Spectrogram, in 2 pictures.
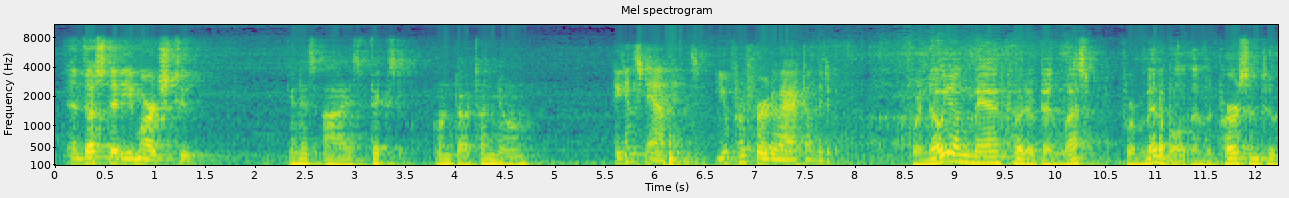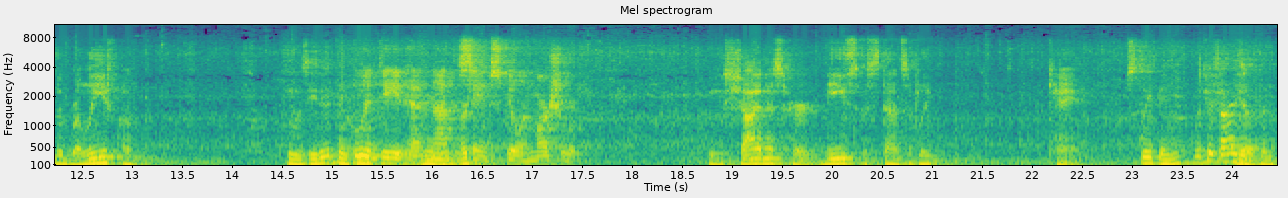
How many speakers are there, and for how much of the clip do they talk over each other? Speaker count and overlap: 4, about 11%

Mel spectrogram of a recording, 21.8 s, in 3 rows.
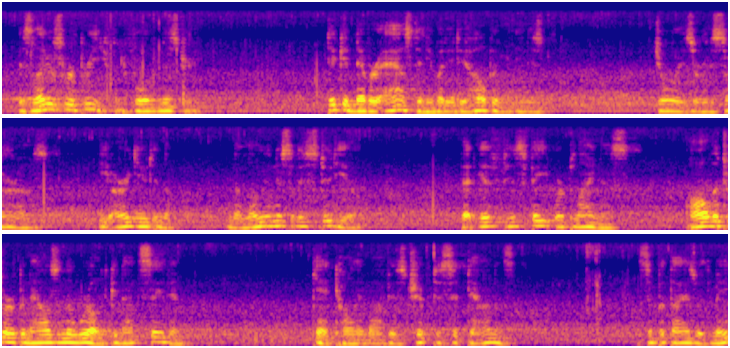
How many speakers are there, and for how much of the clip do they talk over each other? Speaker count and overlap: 1, no overlap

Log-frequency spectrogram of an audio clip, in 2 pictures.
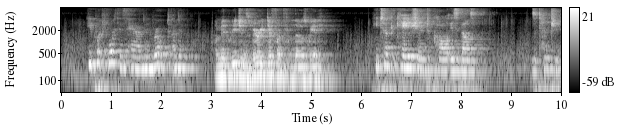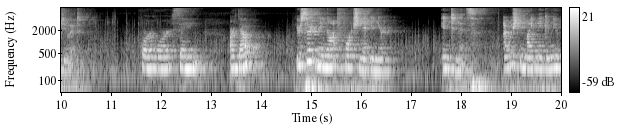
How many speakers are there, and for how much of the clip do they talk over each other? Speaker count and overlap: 3, no overlap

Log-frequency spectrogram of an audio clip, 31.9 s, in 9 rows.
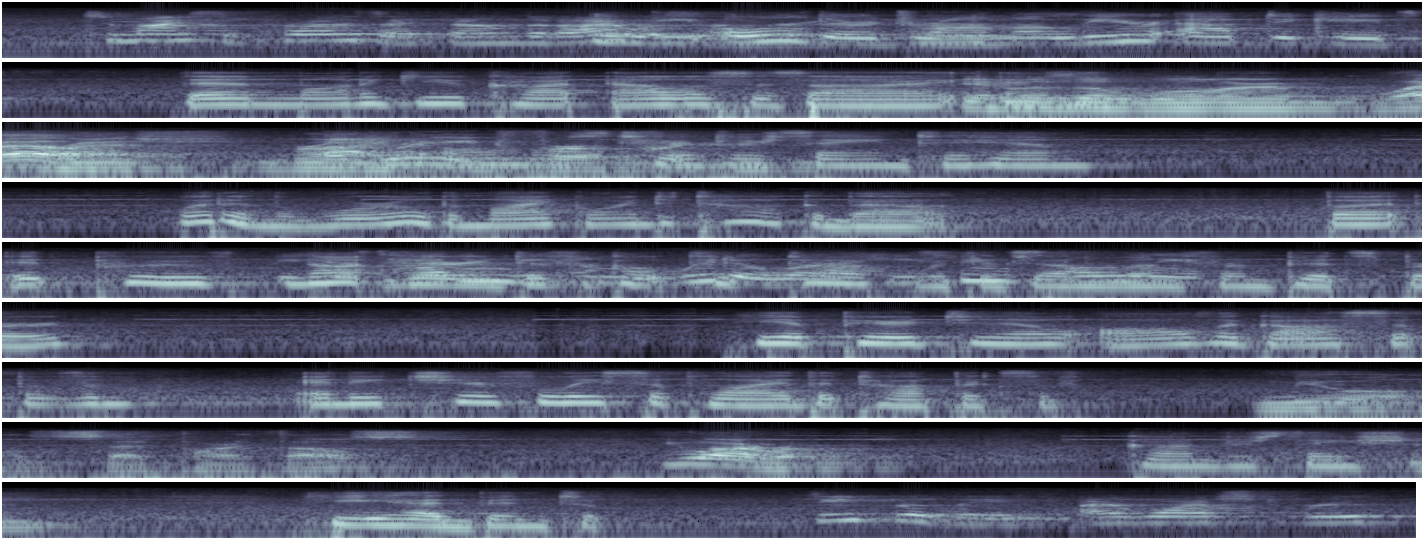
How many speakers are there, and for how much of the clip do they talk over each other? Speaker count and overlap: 5, about 19%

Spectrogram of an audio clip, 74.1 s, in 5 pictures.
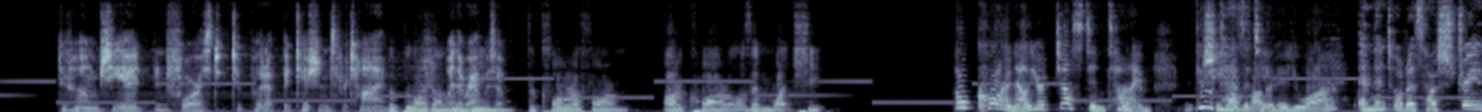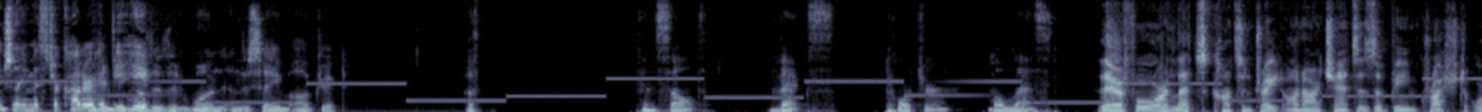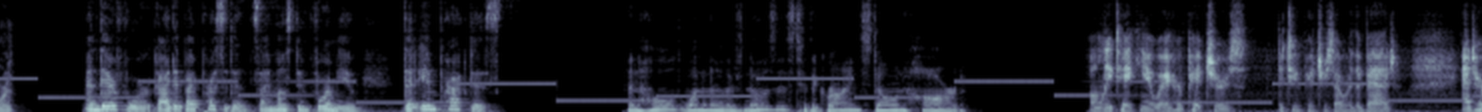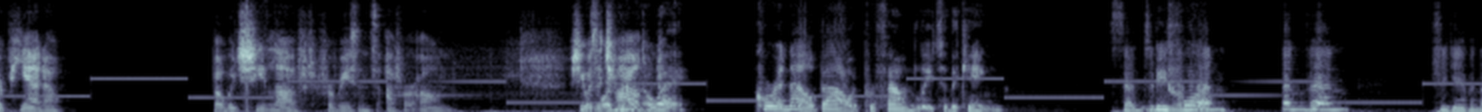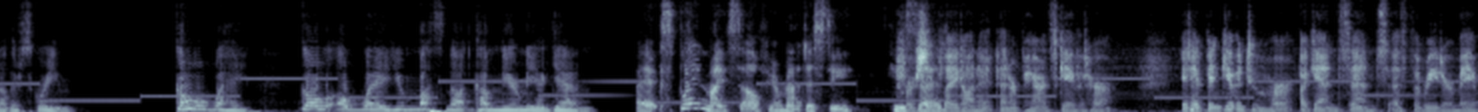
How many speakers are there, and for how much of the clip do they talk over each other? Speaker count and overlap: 8, about 8%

